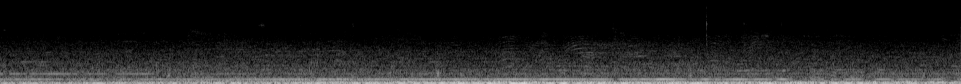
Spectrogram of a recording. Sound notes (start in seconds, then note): 0.0 low droning; 5.9 distant voices echo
